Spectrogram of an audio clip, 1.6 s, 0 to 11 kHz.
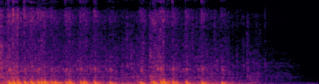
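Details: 2020 BMW S1000RR (K67) true cold start on original stock software: rough lumpy uneven idle, stalls and needs restarting; one ignition coil is shot, causing a misfire.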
